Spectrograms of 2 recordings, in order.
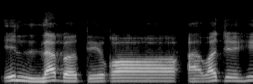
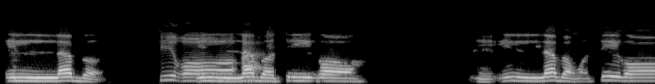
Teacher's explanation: ইল্লা আবতিগা ইল্লাব, লামটা গিয়ে ডাইরেক্ট বার সাথে যোগ হবে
